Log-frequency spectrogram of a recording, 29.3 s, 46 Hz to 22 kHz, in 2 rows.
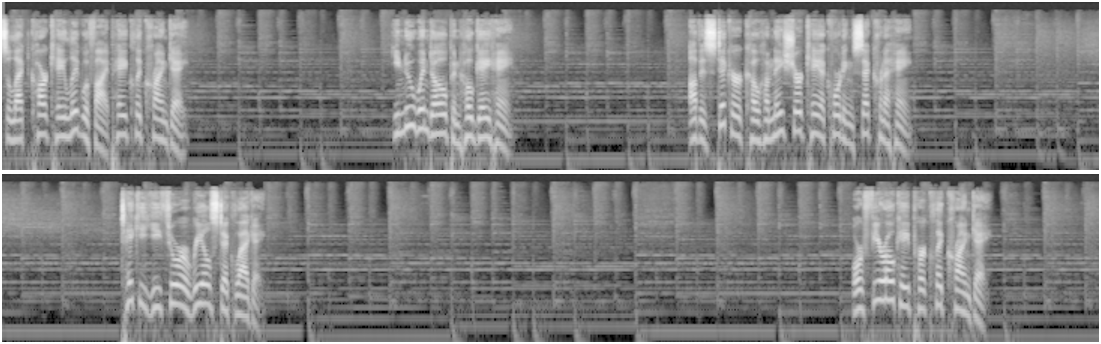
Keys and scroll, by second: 11.6 ], 12.2 ].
